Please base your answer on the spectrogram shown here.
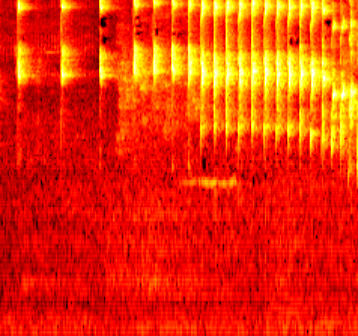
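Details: Lovebird chatter meant to provoke fighter lovebirds; three spaced high chirps, then a steady rapid series of sharp repeated notes.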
